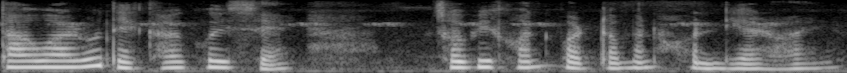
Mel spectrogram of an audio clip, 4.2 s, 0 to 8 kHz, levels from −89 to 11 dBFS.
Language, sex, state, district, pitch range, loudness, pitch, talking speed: Assamese, female, Assam, Kamrup Metropolitan, 210-250 Hz, -16 LUFS, 235 Hz, 100 wpm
